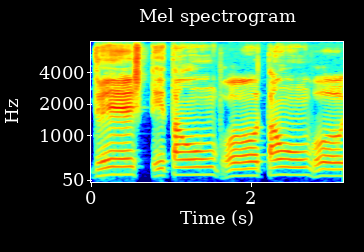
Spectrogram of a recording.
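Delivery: "Dveshtitam vo" slow and clear; correct syllable demo. Shown as a demonstration. Teacher shows the correct ending, slow and clear. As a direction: stretch "tam vo" clearly. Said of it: "You are saying tau".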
